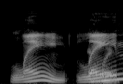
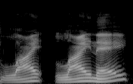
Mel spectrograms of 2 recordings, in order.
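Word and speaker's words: Laine: Lane? Line. Lonnie, yeah. He's Finnish. Lonnie? Or Yeah. Lane? Line. Line? Yeah. Looks like Lane to me. He's Finnish. He's He's Finnish, Finnish. so it's pronounced Line.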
